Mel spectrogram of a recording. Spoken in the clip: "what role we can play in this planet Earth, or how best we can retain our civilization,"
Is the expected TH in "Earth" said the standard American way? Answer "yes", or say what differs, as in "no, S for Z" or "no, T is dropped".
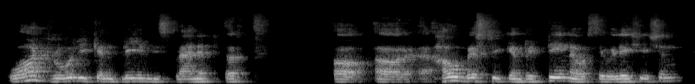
no, T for TH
